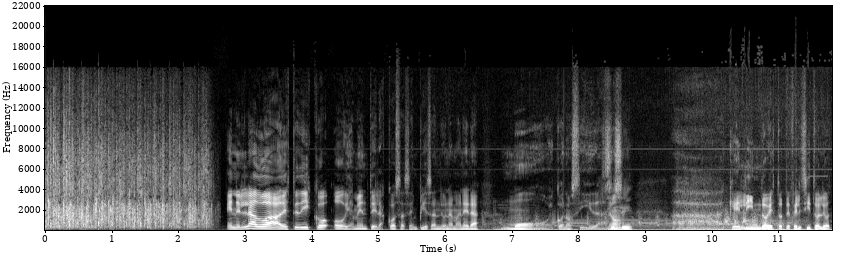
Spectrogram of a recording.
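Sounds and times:
crowd applause: 0.0s - 2.6s
speech: 2.8s - 11.7s.

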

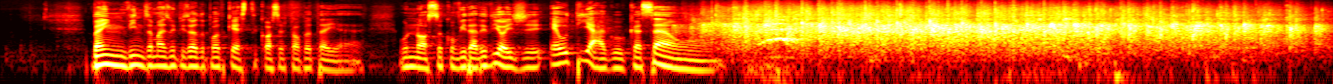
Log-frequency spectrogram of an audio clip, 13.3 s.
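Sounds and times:
speech: 0.9s - 7.3s
crowd applauding: 6.7s - 13.3s.

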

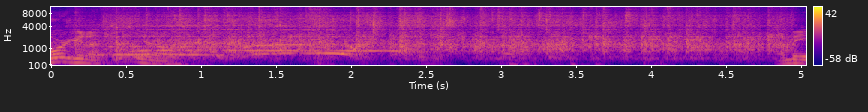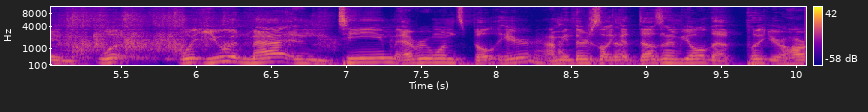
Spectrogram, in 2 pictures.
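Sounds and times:
round of applause: 0.0s - 7.0s
speech: 0.2s - 1.1s, 4.8s - 10.0s.

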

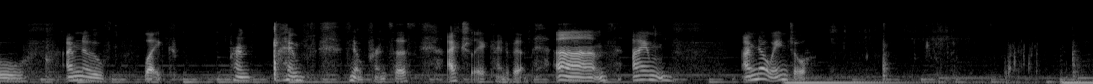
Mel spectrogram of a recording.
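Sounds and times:
speech: 0.0s - 8.2s
person drinking water: 8.4s - 10.9s.

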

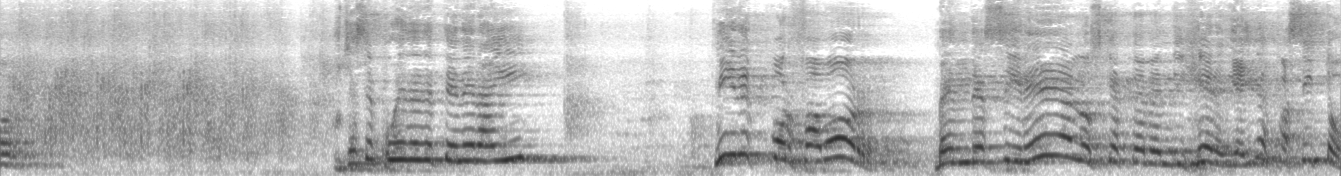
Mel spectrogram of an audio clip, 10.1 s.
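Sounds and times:
speech: 0.0s - 0.3s, 2.5s - 4.1s, 5.4s - 10.0s
loud audience applause: 0.0s - 2.6s.

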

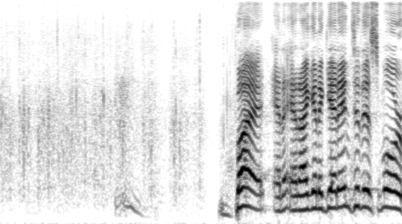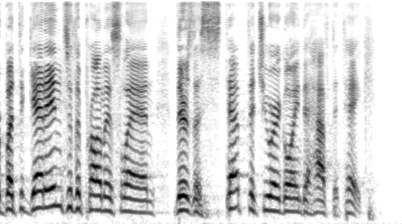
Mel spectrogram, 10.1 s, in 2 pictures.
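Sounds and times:
audience applause: 0.0s - 3.0s
speech: 2.7s - 9.8s.

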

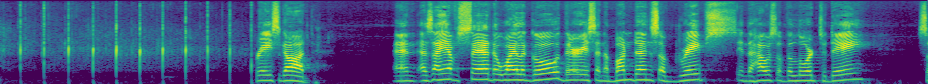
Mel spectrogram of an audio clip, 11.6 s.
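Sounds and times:
audience clapping: 0.0s - 3.2s
speech: 3.2s - 4.0s, 4.9s - 10.9s.

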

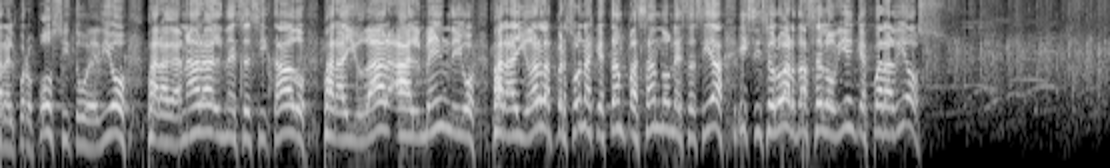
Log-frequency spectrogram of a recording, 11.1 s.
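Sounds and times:
audience applause: 0.0s - 5.8s, 8.2s - 11.0s
speech: 0.0s - 9.5s.

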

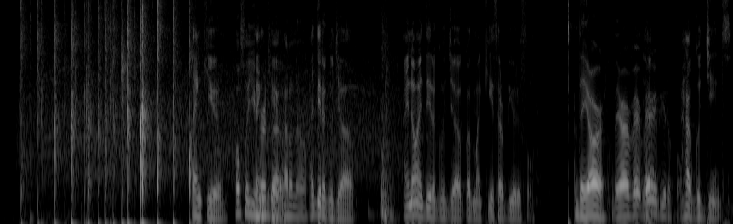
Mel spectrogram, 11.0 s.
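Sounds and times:
applause: 0.0s - 7.0s
speech: 2.9s - 10.9s.

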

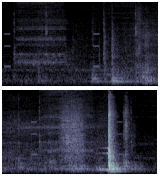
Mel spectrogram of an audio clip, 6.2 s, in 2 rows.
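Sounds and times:
sliding glass door opening in a hospital room: 4.1s - 5.3s.

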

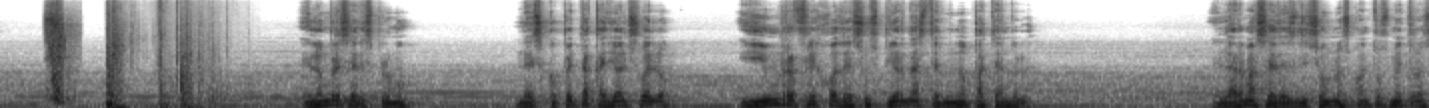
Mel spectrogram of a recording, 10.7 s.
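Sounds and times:
man's head smashed against a wall: 0.4s - 1.8s
sickening crack: 0.4s - 1.8s
speech: 2.3s - 3.2s, 3.9s - 7.8s, 9.1s - 10.7s.

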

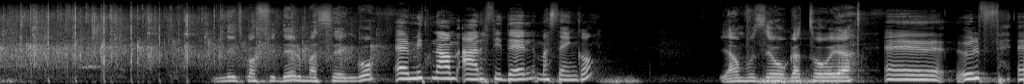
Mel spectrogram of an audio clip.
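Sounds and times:
audience applause: 0.0s - 4.4s
speech: 2.2s - 6.1s, 7.2s - 10.2s.

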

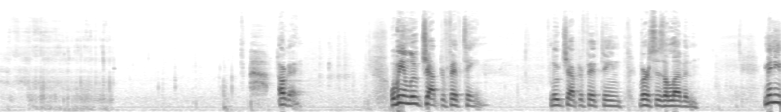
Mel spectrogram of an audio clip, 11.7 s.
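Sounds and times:
slurp of hot coffee: 0.0s - 1.8s
small mouth sounds: 0.0s - 2.8s
speech: 4.2s - 4.6s, 5.8s - 7.4s, 8.2s - 10.5s, 11.4s - 11.7s.

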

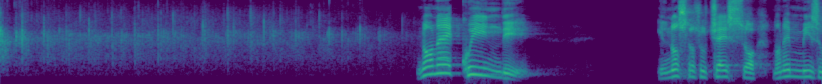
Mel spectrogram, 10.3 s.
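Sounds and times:
audience applause: 0.0s - 5.2s
speech: 5.2s - 6.6s, 8.2s - 10.2s.

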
